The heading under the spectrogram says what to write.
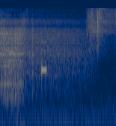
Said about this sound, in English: The phone is out. That's the second time it's gone off.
